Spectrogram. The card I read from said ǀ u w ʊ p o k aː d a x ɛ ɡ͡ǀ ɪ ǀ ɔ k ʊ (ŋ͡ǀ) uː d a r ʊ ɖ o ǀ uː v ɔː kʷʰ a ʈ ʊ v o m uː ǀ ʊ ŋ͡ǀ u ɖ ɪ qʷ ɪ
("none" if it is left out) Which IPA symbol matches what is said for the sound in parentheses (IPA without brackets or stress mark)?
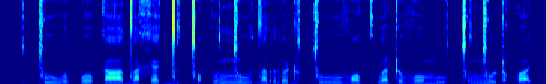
ŋ͡ǀ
